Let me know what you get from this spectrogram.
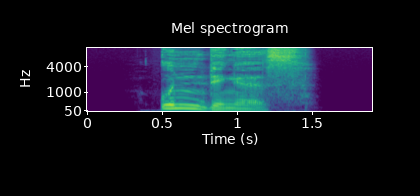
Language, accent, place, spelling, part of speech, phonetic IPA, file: German, Germany, Berlin, Undinges, noun, [ˈʊnˌdɪŋəs], De-Undinges.ogg
- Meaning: genitive singular of Unding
